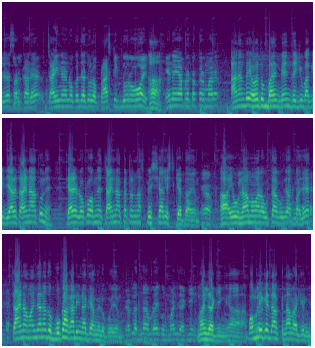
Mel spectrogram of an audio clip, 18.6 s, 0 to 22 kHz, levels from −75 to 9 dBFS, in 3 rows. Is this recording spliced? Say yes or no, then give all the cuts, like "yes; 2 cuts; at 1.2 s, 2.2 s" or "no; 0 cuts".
no; 0 cuts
